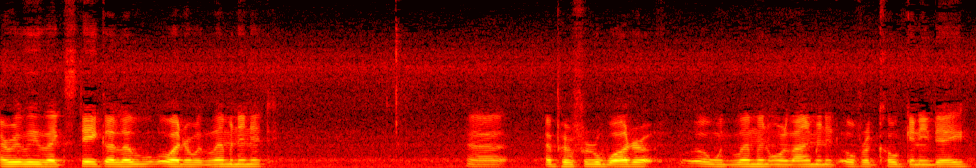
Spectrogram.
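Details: Adult man with cerebral palsy since birth, attributed to oxygen deprivation in the womb, wheelchair user, cognitively typical by his account; dysarthric speech in cerebral palsy.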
